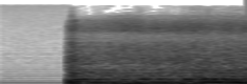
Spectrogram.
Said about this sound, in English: it's just loud. There is engines and there's honking and there is busyness and there's dust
